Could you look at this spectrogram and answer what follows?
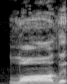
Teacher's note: നാലാമത്തത് നാവിന്റെ അരവും മേലെ അണപ്പല്ലുകളും. നാവിന്റെ വലതോ ഇടതോ ആയ ഏതെങ്കിലും അരിവ് ഉപയോഗപ്പെടുത്താം.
